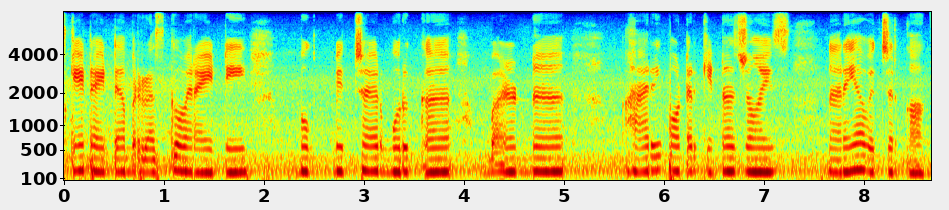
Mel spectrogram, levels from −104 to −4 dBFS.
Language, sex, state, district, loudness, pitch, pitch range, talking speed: Tamil, female, Tamil Nadu, Namakkal, -12 LUFS, 185 Hz, 180-195 Hz, 95 wpm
